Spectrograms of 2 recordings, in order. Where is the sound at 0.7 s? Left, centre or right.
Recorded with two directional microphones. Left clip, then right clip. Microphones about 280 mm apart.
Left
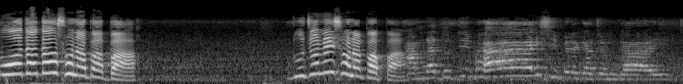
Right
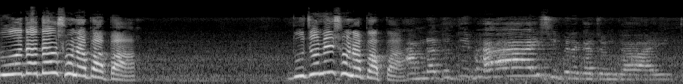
Left.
